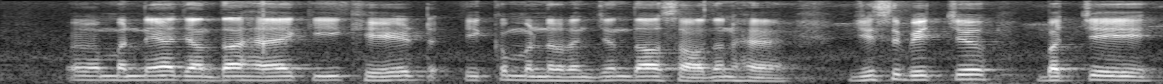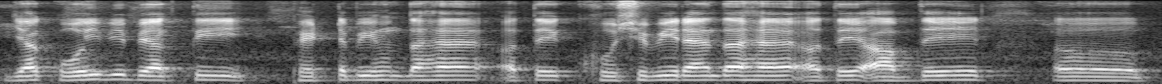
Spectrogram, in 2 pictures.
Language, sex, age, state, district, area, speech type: Punjabi, male, 18-30, Punjab, Rupnagar, urban, spontaneous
